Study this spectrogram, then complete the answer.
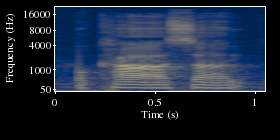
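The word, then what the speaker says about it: おかあさん: In fact, if you pronounce oka-a-san quickly, oka-a-san, oka-a-san, oka-a-san, you will find that the second vowel easily merges with the first.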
